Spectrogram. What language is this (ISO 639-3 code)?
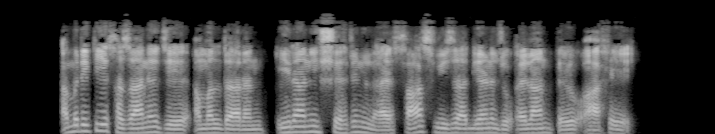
snd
